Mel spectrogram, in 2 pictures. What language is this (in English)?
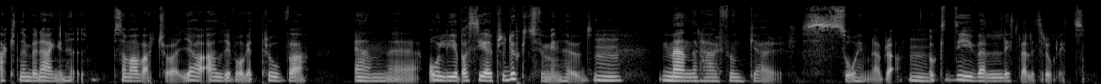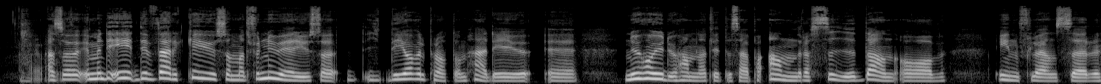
Swedish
